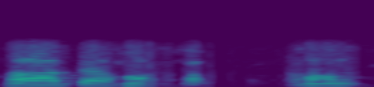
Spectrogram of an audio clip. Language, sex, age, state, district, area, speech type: Maithili, male, 45-60, Bihar, Supaul, urban, conversation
